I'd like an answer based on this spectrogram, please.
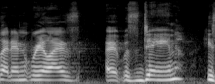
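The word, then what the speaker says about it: Dain: Did Dne probably spelled D A I N. Oh, wow. very which rhymes with drain which is what we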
